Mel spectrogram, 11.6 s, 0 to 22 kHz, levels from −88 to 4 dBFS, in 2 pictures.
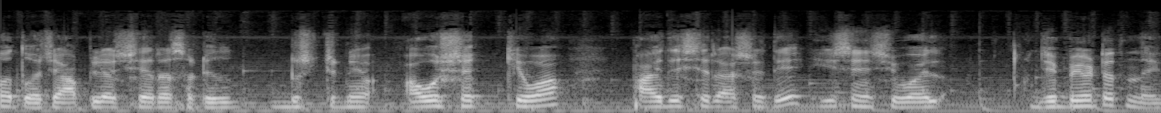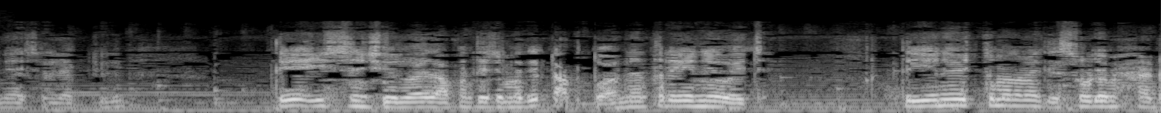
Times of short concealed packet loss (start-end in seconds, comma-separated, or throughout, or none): none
